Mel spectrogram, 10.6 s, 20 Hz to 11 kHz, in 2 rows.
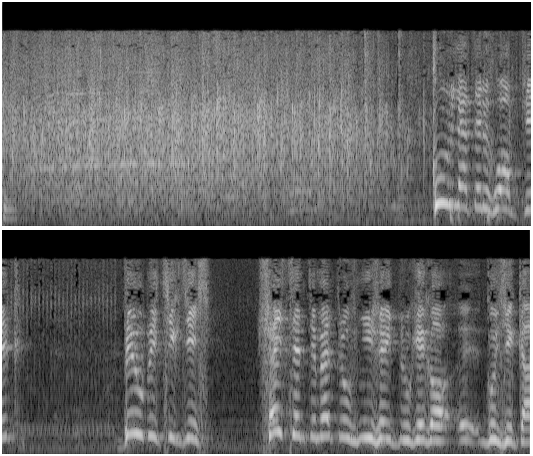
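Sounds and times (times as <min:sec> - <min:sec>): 
crowd applause: 0:00.0 - 0:04.3
speech: 0:04.6 - 0:05.6, 0:06.5 - 0:10.5.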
